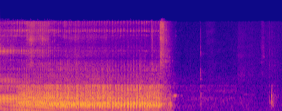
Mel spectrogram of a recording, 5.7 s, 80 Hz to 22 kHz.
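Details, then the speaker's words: Cheap 12 V automotive air compressor for a 4x4, powered by an old gel-cell UPS battery: laboured chugging at about three strokes a second for three seconds, then it quits; the weak battery lacks the power the motor needs. "You can hear the battery clearly doesn't have the jam it needs."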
